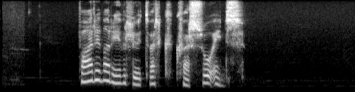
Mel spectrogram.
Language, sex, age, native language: Icelandic, female, 30-39, Icelandic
